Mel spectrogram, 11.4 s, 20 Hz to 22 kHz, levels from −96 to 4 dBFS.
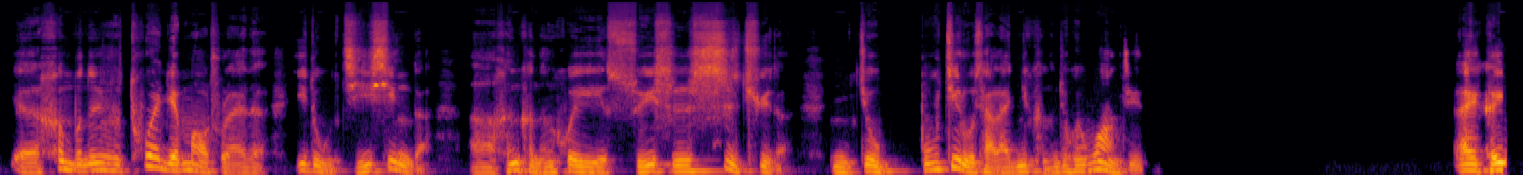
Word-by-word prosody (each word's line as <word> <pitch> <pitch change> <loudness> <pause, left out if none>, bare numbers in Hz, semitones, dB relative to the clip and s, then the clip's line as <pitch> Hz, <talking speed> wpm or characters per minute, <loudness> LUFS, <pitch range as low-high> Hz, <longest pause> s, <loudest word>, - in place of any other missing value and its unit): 呃， 110 0 -1
恨 175 +6 -1
不 135 - -1
得 145 - +2
就 155 -1 +1
是 140 - -2
突 240 - -1
然 215 -4 +3
间 150 -2 +4
冒 140 -8 0
出 110 -1 -8
来 95 -1 -6
的 100 -2 -10 0.2
一 150 - -1
种 125 -8 -2
急 125 +1 -1
性 130 -1 +3
的 - - -12 0.2
啊， 100 +1 -8
很 145 +9 +1
可 150 - -5
能 110 +1 -1
会 115 -4 +1
随 120 +7 0
时 130 -1 +1
逝 125 +3 +1
去 125 -1 -3
的， - - -12 0.3
你 110 -1 -1
就 120 +1 +1 0.2
不 150 +3 0
记 185 +6 +2
录 110 - +4
下 115 +1 -1
来， 100 +2 -2
你 120 +4 +1
可 125 -5 -7
能 100 - -5
就 125 - -3
会 130 +2 0
忘 155 - +2
记。 90 -3 -7 2.3
哎， 145 +1 +5
可 145 +1 +5
以， 160 - +12
125 Hz, 235 characters per minute, -23 LUFS, 110-145 Hz, 2.3 s, 以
